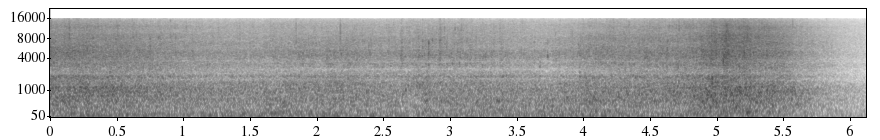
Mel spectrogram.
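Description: Ocean surf breaking and washing on the beach: a steady rush that swells near the end and then dies away.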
